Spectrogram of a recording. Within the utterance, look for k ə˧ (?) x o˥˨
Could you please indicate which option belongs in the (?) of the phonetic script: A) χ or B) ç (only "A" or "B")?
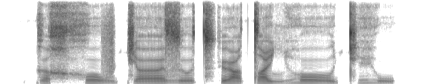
A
